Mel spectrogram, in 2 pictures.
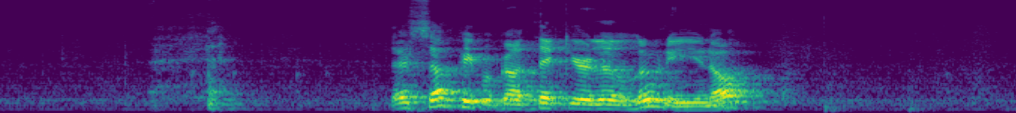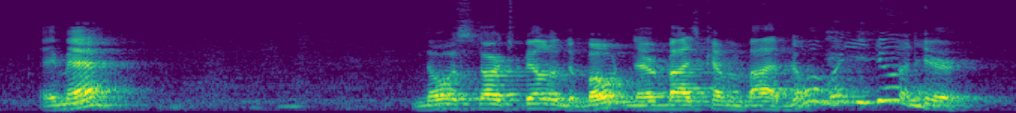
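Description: A middle-aged man speaks with animation, pausing between phrases.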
